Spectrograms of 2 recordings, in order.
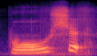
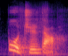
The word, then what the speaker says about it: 不: For example, 不是, 不会, 不错. When 不 is followed by a non-fourth tone, which are the first, second, and third tones, it's pronounced as the fourth tone, as in 不知道, 不行, 不好.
